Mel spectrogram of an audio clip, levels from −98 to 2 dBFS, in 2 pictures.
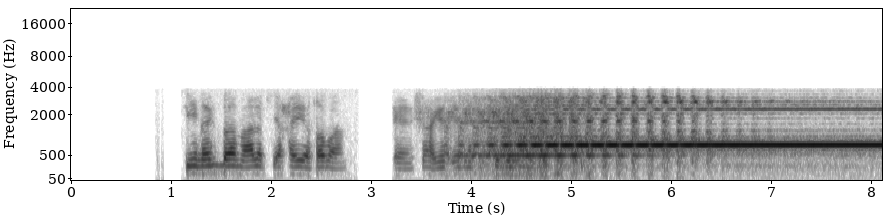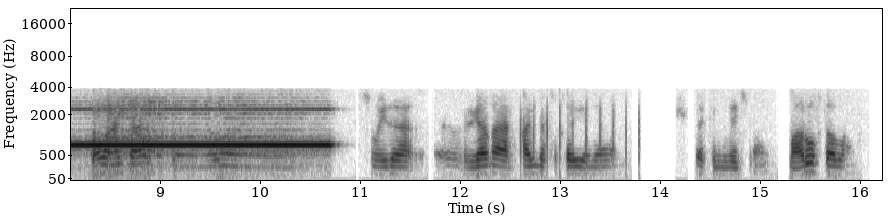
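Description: AMR narrowband mobile codec damage runs throughout: nothing passes above 3.6 kHz, the band is held to roughly 300 Hz to 3.4 kHz, and the sparse pulse-driven vocal-tract model makes the speech plainly buzzy and synthetic, which fits a low mode near 7.95 kbps.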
